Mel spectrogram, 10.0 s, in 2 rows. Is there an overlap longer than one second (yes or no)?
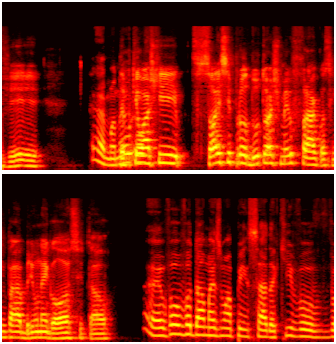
no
